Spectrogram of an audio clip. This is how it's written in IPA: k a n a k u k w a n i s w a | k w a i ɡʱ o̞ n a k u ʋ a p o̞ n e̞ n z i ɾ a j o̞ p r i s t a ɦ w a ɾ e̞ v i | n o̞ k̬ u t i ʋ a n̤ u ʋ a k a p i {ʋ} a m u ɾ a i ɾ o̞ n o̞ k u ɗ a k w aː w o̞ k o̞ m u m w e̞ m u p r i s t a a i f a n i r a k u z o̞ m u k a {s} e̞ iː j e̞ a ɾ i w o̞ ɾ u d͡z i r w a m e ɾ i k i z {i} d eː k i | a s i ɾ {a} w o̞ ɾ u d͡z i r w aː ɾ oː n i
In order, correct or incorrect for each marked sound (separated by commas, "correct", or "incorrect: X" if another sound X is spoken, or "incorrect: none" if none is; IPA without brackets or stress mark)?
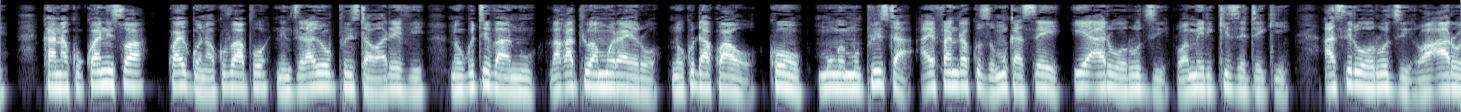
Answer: incorrect: w, correct, incorrect: e, incorrect: i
